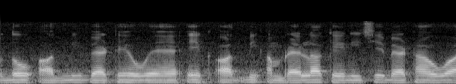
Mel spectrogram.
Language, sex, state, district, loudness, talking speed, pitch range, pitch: Hindi, male, Uttar Pradesh, Shamli, -18 LUFS, 155 wpm, 95-105 Hz, 100 Hz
